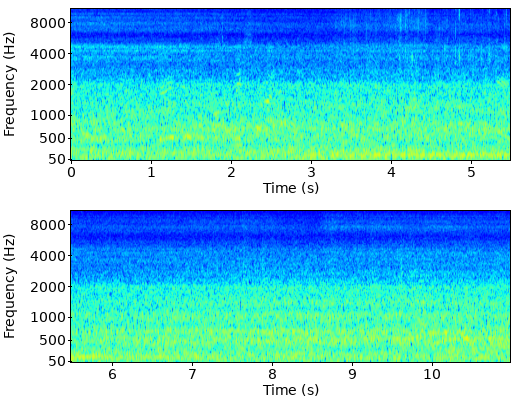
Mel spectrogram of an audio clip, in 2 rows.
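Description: Parked Scania L113CRL city bus with its diesel engine idling steadily, a low hum that grows stronger for a few seconds in the middle.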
